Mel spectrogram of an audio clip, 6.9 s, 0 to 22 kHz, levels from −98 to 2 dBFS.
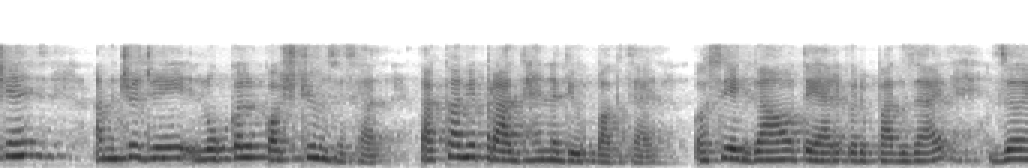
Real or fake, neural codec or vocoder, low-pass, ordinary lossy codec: fake; codec, 16 kHz, 4.8 kbps, FACodec; 7.2 kHz; none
